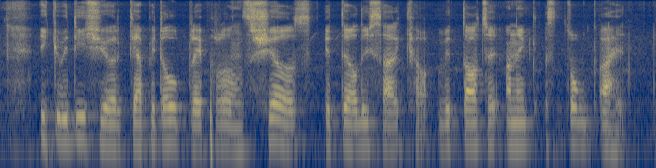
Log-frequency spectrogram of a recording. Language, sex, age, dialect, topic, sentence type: Marathi, male, 25-30, Northern Konkan, banking, statement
